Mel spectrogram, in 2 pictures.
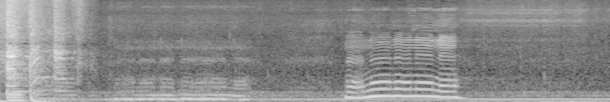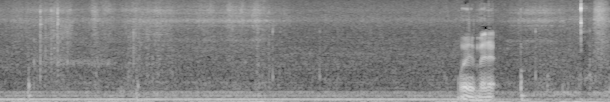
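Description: Electronic dance music ends about a second in, giving way to a steady low hum, with a short pitched voice-like tone that rises and falls about four seconds in.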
